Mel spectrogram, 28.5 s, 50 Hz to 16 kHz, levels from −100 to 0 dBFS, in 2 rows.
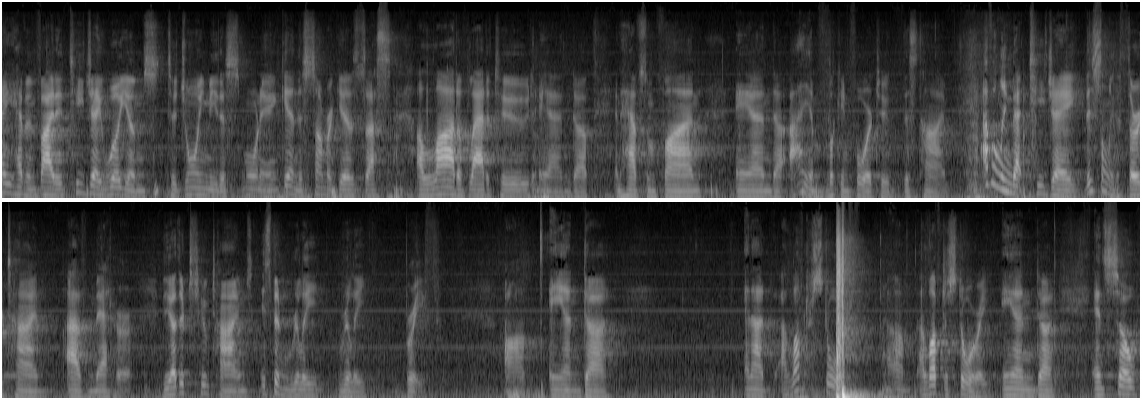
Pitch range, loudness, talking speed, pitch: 100-115 Hz, -38 LUFS, 155 wpm, 105 Hz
